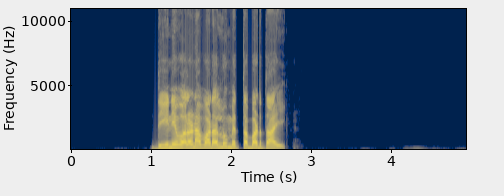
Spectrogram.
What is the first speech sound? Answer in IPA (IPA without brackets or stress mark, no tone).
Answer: d̪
